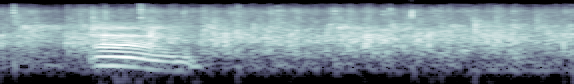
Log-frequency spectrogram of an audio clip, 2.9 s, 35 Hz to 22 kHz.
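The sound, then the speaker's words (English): An audience at a church (LCF) applauds with steady, dense clapping throughout, celebrating money raised to give 1,800 people a 40-year water solution, while a voice briefly calls out over it near the start. “Our church, specifically, there were 129 people that signed up here from LCF, and we raised just under $90,000, which is 1,800 individuals who, yeah, we can applaud that.”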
